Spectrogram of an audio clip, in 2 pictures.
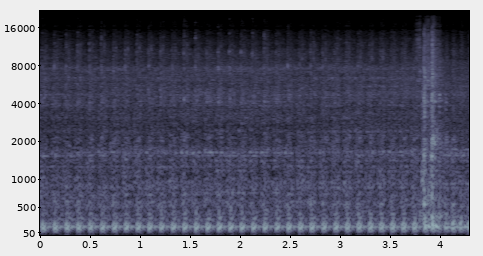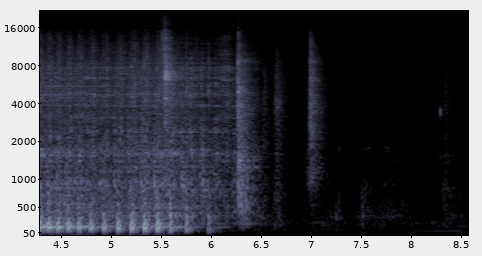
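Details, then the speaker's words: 2022 Royal Enfield Meteor 350 bobber build with custom short de-catted exhaust, middle silencer deleted, valves done: deep even single-cylinder idle thump, faint valve tick over the exhaust, then shut-off; healthy top end. "end is nice and quiet with its valves done as well just a very light ticking And the fact I can hear the valve lightly ticking over the exhaust tells you that it's not horrendously loud"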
